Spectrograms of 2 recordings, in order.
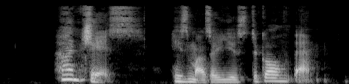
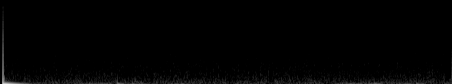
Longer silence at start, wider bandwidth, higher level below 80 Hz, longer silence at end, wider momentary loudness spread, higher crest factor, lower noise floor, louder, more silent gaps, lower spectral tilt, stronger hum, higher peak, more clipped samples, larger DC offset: first, 0.55 s vs 0.05 s; about the same, 17 kHz vs 17 kHz; second, -56 dBFS vs -46 dBFS; about the same, 0.35 s vs 0.45 s; first, 10 LU vs 1 LU; about the same, 18 dB vs 22 dB; first, -69 dBFS vs -61 dBFS; first, -18 LUFS vs -56 LUFS; neither; about the same, -4.5 dB/octave vs -5.5 dB/octave; neither; first, 0 dBFS vs -14 dBFS; neither; neither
